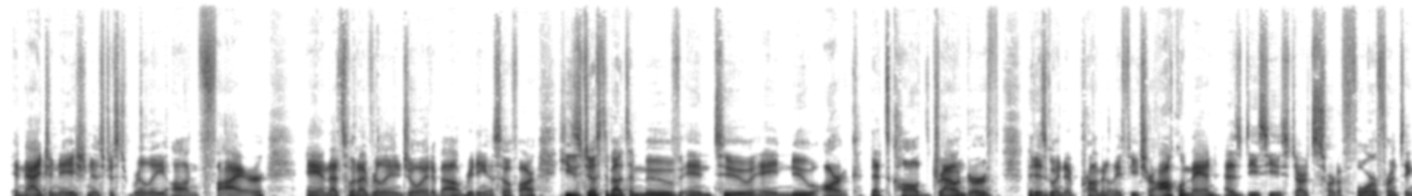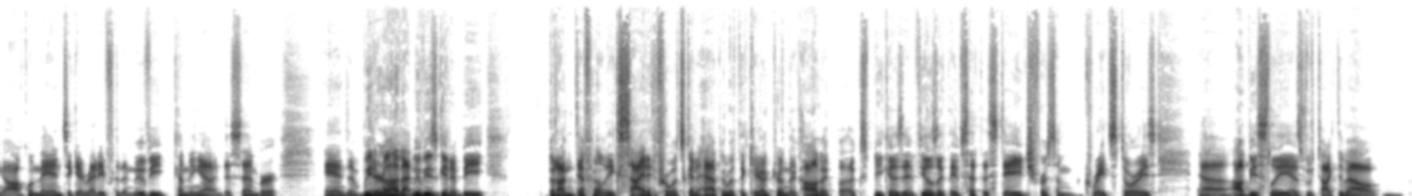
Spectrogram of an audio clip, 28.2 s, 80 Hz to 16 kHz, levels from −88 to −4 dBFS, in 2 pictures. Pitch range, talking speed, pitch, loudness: 125-135 Hz, 210 wpm, 130 Hz, -22 LUFS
